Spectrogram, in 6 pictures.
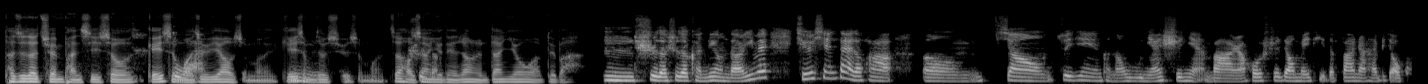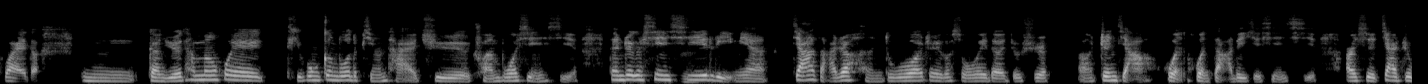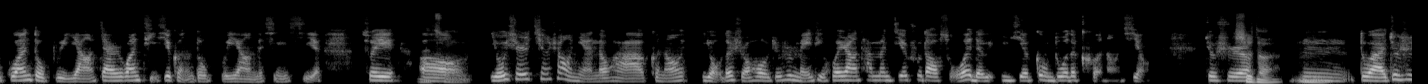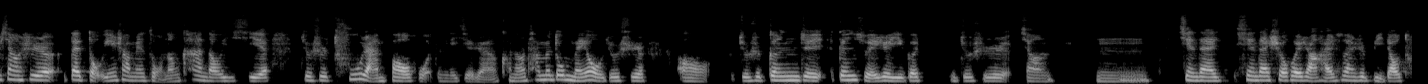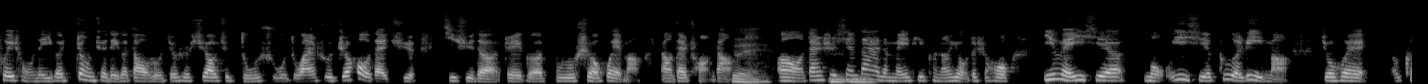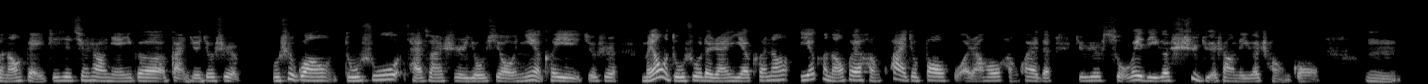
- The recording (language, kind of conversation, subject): Chinese, podcast, 青少年从媒体中学到的价值观可靠吗？
- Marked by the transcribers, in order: inhale; other background noise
